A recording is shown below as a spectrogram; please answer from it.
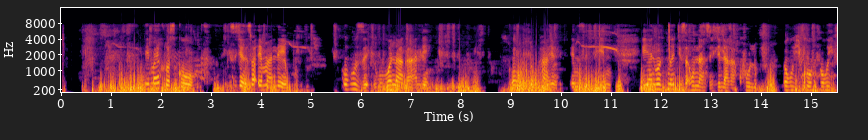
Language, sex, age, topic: North Ndebele, male, 36-49, health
